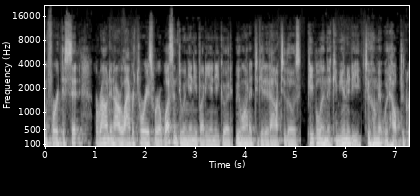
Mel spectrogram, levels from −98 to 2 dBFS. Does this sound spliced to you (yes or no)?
no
